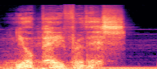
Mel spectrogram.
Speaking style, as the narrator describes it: growled, his voice demonic

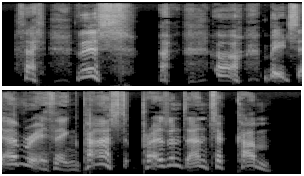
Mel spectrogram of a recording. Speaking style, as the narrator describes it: laughed Stryver with a vexed laugh

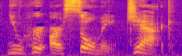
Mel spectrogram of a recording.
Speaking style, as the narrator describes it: Dean growled

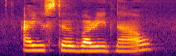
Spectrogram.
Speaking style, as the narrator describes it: He murmured against my skin

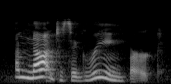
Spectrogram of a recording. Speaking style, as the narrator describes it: he groaned

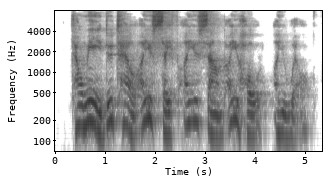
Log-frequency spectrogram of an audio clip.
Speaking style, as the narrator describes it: cried the elephant

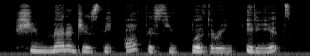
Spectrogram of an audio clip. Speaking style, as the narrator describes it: Snivellus snaps

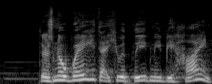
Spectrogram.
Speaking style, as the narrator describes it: she cried

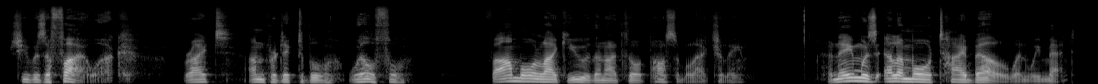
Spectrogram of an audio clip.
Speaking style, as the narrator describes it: He heaved a large sigh and said

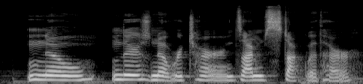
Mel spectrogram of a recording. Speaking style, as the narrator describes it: Jason said in a frustrated tone

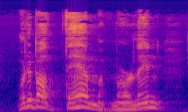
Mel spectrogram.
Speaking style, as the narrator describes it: she asked anxiously

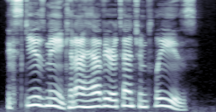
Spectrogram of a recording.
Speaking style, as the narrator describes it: Carson yell into a microphone

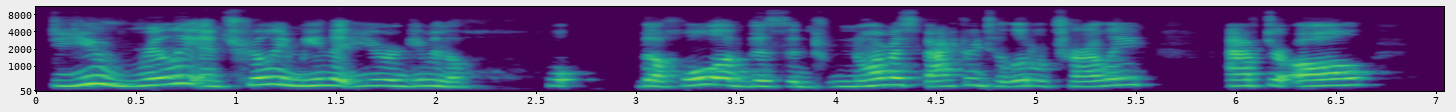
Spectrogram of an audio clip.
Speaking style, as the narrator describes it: stammered Grandpa Joe

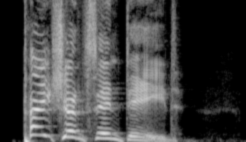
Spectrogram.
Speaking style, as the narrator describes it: shouted his master

